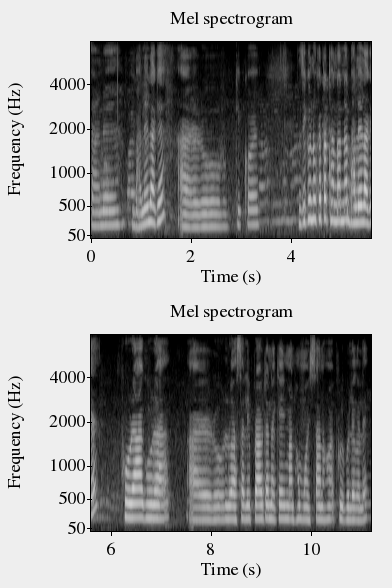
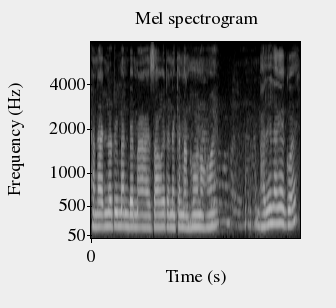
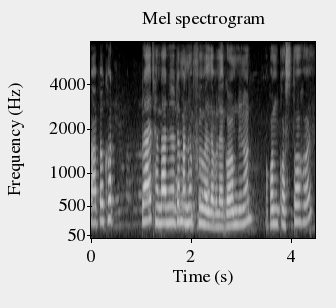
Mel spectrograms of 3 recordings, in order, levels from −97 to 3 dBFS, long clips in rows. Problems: none marked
